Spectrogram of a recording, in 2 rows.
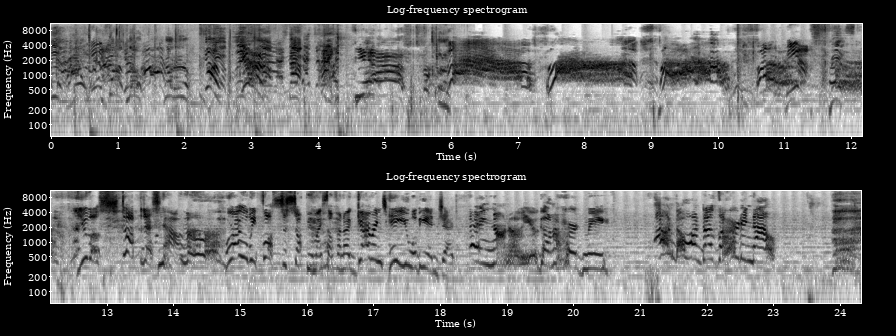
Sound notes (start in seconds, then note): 0.0 staff hits skull; 7.2 Mia Screaming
